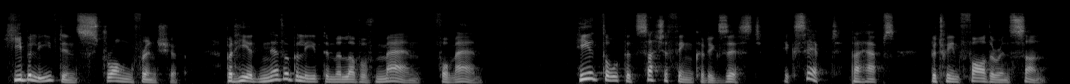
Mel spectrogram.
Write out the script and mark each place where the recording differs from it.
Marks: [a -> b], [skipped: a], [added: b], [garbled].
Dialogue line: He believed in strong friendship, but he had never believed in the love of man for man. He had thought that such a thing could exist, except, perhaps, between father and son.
He believed in strong friendship, but he had never believed in the love of man for man. He had thought that such a thing could exist, except, perhaps, between father and son.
